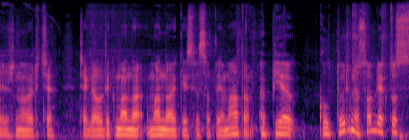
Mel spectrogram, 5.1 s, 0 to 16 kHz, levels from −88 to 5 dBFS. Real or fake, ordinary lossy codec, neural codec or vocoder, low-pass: real; Opus, 64 kbps; none; 14.4 kHz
